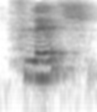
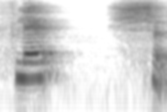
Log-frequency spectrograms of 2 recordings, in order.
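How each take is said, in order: First: Said in the usual way. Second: "Flèche" split into "flè", a pause, then "che"; syllable-by-syllable reading. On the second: Shown as a demonstration. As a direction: sound out "Flèche" slowly in two parts. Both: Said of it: "Deux syllabes".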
